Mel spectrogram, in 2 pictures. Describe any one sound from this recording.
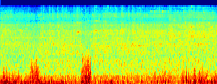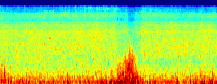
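A standing passenger train hums with a low, steady rumble.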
